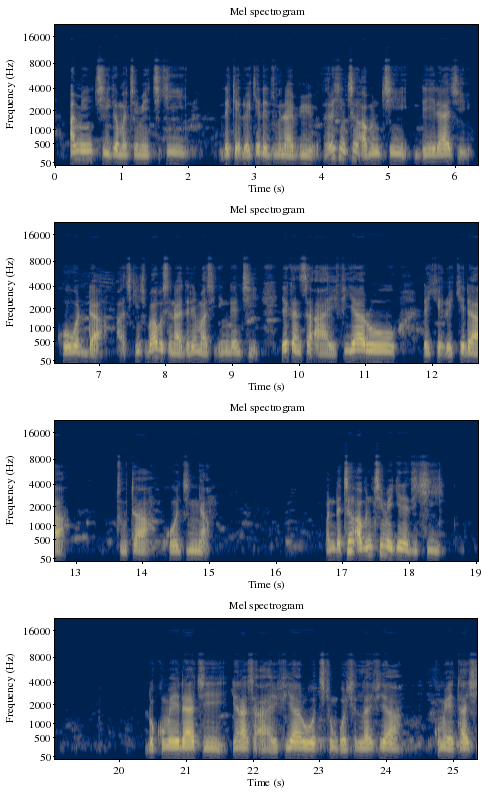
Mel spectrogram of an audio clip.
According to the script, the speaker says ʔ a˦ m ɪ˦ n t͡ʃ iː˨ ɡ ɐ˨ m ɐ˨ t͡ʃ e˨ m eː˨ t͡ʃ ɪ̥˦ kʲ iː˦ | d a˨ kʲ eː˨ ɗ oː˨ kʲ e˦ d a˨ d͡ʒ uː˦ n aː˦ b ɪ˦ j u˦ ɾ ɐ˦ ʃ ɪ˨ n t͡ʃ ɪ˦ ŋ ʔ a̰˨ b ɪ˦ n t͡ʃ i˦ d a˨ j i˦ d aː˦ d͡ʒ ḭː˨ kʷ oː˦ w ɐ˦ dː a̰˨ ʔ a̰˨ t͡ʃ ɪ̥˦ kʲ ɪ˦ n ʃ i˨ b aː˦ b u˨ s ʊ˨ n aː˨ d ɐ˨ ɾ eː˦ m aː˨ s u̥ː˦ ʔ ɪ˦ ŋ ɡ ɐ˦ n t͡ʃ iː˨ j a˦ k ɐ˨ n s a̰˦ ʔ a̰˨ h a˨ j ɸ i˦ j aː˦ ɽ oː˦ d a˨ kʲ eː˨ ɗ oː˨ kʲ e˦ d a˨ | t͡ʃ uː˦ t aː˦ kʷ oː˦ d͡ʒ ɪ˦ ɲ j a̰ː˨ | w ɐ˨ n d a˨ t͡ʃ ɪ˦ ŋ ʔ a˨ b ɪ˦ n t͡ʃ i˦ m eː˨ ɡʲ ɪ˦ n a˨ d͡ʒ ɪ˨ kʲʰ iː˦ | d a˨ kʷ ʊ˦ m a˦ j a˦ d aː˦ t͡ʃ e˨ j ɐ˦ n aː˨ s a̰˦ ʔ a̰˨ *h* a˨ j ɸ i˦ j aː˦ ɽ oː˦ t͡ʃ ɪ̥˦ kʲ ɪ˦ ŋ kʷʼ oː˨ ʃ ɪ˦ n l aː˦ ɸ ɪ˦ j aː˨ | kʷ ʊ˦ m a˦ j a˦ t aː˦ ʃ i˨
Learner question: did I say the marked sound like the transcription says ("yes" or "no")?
yes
